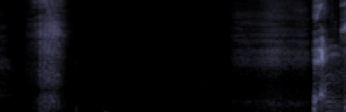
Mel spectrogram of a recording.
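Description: A soft, muffled sneeze, then a breathy in-breath and a sharper sneeze burst at the end. Sneezing, partly held back.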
